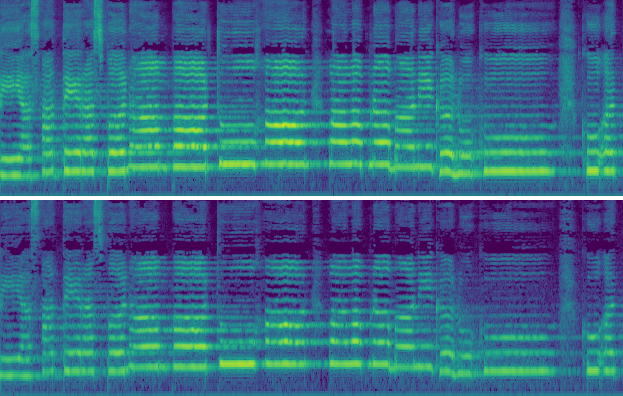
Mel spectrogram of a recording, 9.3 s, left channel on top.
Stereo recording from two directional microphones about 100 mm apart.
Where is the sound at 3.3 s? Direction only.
15° left (ahead or behind).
